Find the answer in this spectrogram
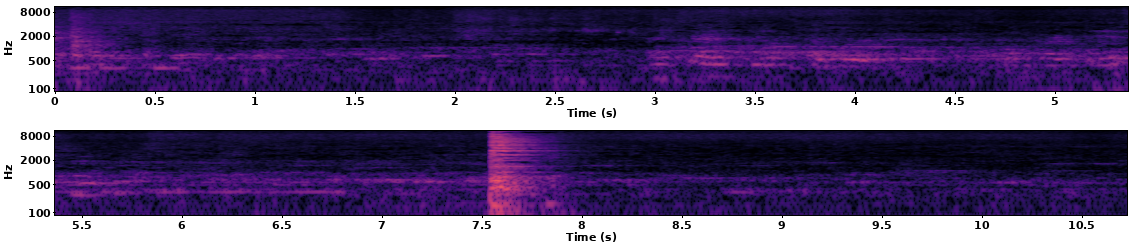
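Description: Kitchen clatter of dishes and utensils being handled during food prep, with one loud, sharp clank about three-quarters of the way through. A faint voice is heard in the background.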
